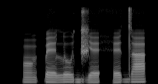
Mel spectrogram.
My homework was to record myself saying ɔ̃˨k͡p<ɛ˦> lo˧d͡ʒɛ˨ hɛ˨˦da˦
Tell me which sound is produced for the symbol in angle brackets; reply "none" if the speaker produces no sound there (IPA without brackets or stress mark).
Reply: ɛ˨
